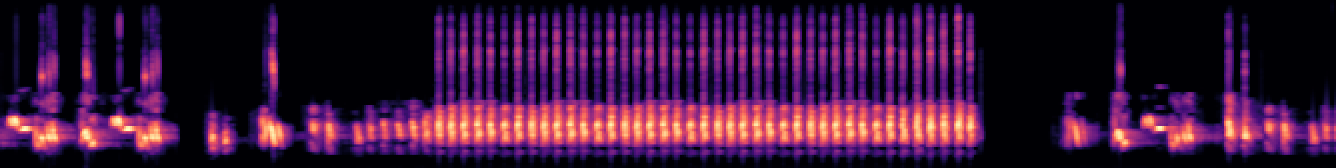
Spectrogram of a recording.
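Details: A few abrupt, high chirps from a fighting Eurasian tree sparrow lead into a long, dense, buzzing chatter, then silence and a fresh cluster of quick chirps.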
